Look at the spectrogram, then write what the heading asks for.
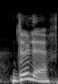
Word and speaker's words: Delleur: bienvenue sur Sud Radio est-ce que je VZ bien prononcer votre nom del l'UR dè l'heure de l'heure tout à fait allez comme ça on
